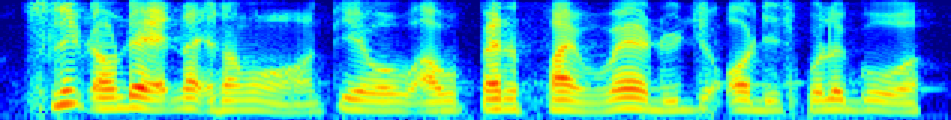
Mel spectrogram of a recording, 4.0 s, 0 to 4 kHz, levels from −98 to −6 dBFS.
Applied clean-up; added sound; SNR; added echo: none; none; none; none.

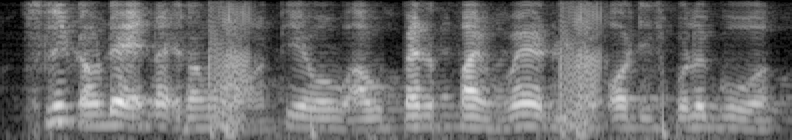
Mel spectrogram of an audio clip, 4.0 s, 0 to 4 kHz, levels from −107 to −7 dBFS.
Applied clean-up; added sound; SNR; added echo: none; Fart; 13 dB; reverberation time 0.8 s.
